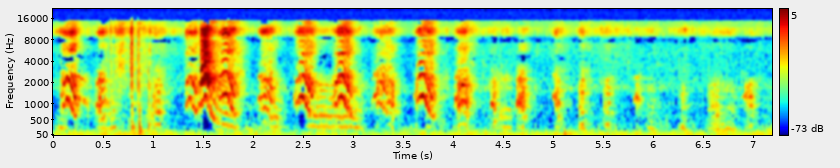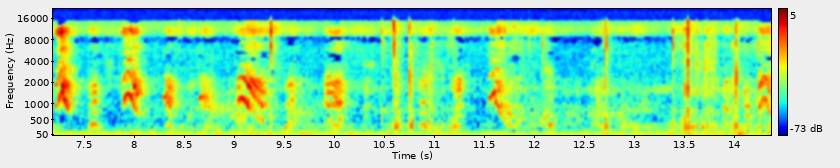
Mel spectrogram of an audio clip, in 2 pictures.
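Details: Whimpering Cane Corso puppies, 12 days old, at a kennel as recall begins: dense clusters of thin, squeaky cries with brief louder yelps early on, thinning to softer scattered whines later.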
